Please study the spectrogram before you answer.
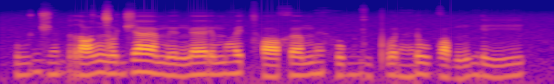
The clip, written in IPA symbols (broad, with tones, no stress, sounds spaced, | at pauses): ṳ˩˥ d͡ʒ ɛ̤˧ b r ɑ˩˥ ŋ͡ǀ ʊ˧ d͡ʒ æː˥˨ m ɪː˨˩ ŋ ɛː˧ ɾ ɪ˧ m ɑ̤˥ ɪ̯ tʰ ɒ˨˩ x ɜ˧ m ɛ̤˥ h u˩˥ b ɡ i̤˨˩ pʼ ʊ˧ ɾ æ̤˩˥ ɾ u˩˥ ɡ ɒ˨˩ b ŋ i̤˥˨ ɾ iː˩˥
